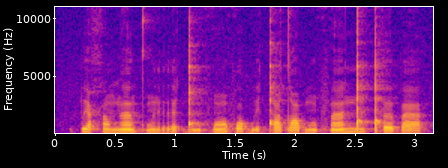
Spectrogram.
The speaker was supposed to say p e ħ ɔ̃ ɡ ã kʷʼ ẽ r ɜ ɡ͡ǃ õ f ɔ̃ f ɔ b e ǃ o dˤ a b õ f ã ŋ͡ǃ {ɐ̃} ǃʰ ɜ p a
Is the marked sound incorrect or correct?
incorrect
